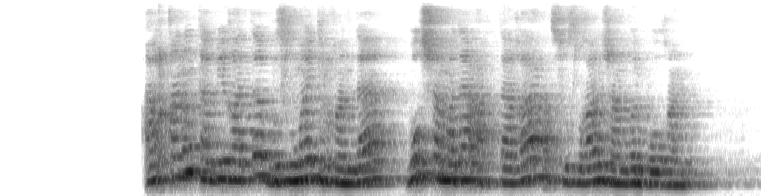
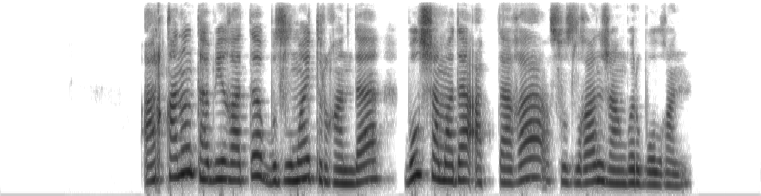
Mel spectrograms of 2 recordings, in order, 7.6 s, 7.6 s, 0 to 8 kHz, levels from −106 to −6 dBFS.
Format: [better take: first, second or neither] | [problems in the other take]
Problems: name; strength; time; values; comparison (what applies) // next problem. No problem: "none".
second | room echo; dies away in 0.9 s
